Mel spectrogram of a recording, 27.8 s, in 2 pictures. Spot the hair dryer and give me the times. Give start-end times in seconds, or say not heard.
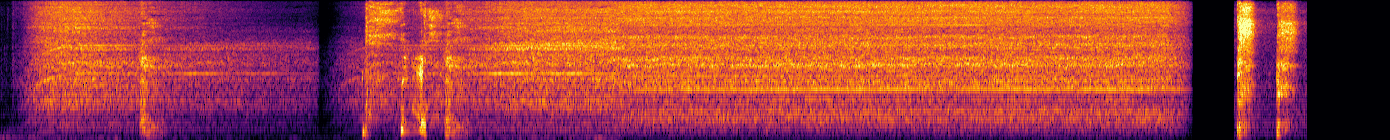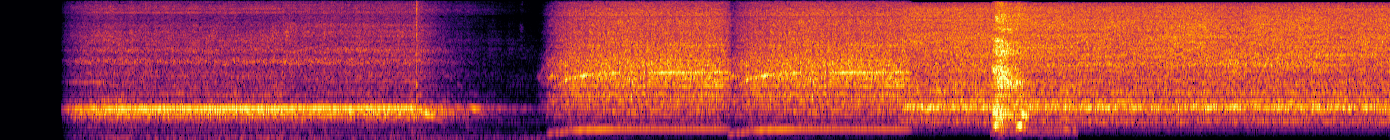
0.0-11.9, 14.5-27.7.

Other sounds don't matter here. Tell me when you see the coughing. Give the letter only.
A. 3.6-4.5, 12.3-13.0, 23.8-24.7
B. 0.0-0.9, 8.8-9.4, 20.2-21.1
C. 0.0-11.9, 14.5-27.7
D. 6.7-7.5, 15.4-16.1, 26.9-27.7
A.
